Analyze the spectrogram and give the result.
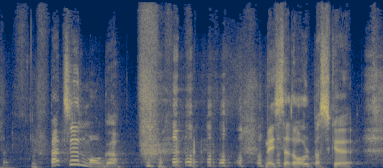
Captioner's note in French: rires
